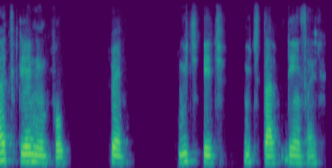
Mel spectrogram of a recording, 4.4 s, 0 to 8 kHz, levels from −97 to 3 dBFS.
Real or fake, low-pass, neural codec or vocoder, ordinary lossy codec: fake; 7.2 kHz; codec, 16 kHz, 2 kbps, FunCodec, trained on Chinese and English, 25 frames a second; none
